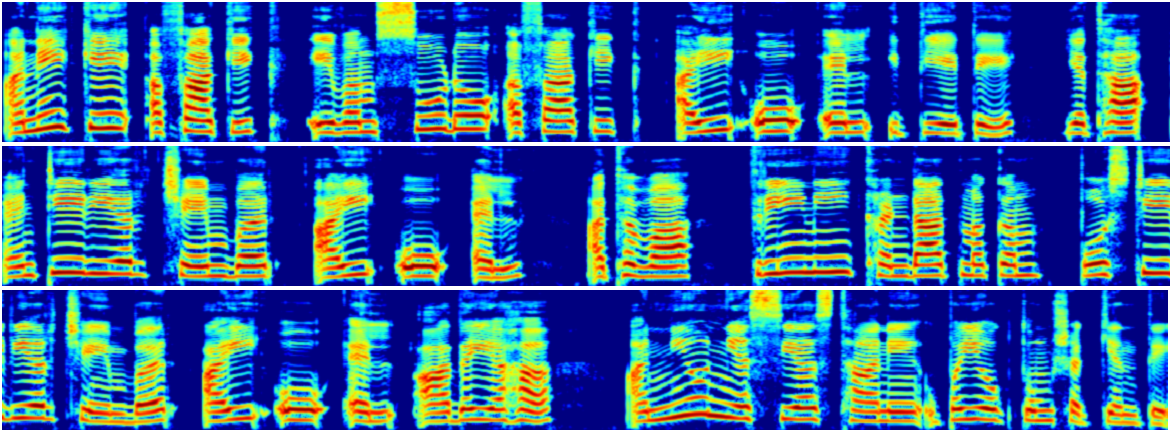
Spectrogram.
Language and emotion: Sanskrit, neutral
